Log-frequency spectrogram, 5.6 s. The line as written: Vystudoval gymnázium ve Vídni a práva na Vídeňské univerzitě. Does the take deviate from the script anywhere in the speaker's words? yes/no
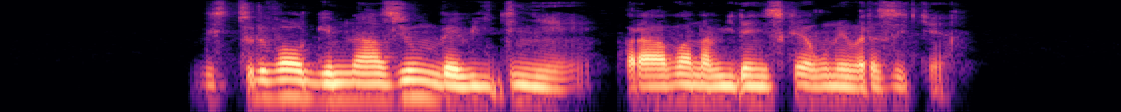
yes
